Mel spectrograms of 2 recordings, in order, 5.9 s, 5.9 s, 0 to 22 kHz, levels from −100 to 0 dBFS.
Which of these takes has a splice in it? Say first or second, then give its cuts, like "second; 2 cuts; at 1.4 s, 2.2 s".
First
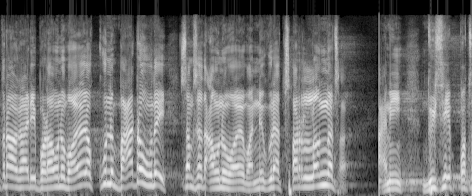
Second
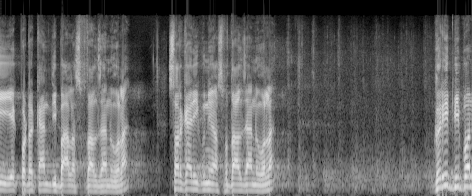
first; 1 cut; at 4.8 s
